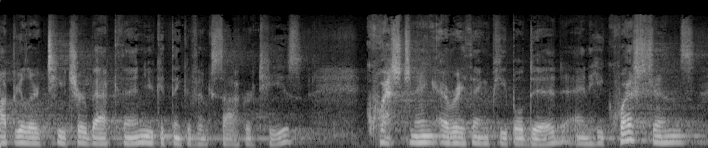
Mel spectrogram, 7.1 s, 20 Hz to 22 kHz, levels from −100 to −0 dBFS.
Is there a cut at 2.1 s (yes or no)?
yes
